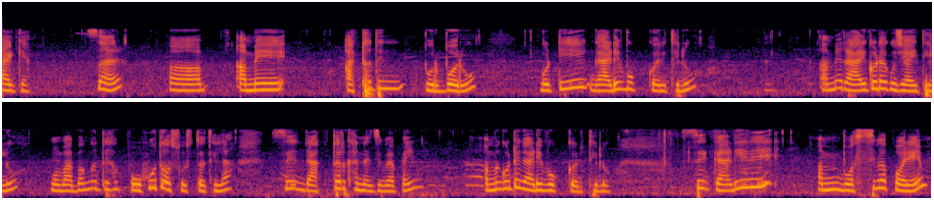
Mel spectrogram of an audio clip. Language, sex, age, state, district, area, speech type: Odia, female, 18-30, Odisha, Rayagada, rural, spontaneous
